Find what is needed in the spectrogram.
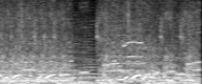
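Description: Several video soundtracks playing over one another at once, very loud: cartoon music mixed with a dense jumble of repeated short warbling tones and harsh noise.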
